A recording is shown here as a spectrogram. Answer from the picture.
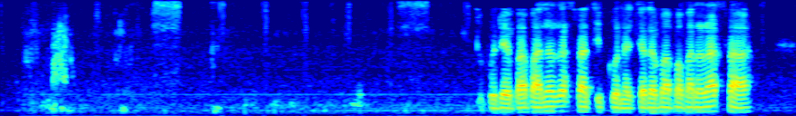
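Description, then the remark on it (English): During a deliverance prayer commanding spirits of anger in the name of Jesus Christ of Nazareth, after several seconds of faint low rustling, a person lets out a loud, rough, guttural growl in a series of voiced bursts lasting about two and a half seconds. “No growling is permitted by order of Jesus Christ of Nazareth.”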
